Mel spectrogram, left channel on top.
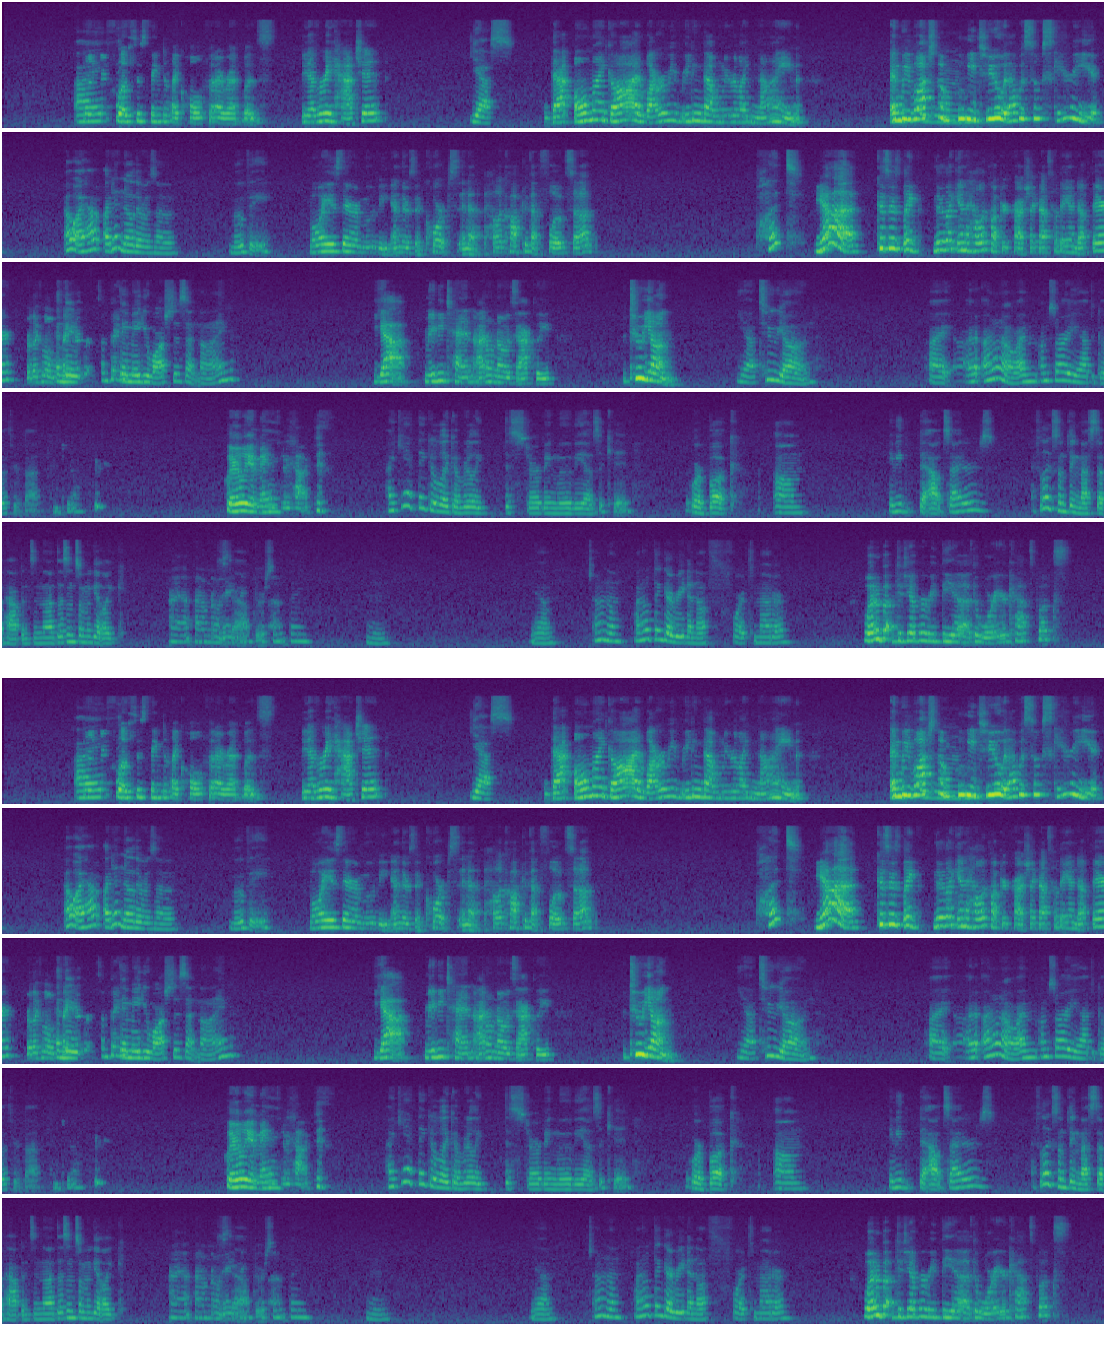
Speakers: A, on the right; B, on the right.
A: I
B: I
A: feel like the closest
B: think
A: thing to like holes that I read was, you ever read Hatchet?
B: yes.
A: That, oh my God, why were we reading that when we were like nine? And we watched
B: Cause um
A: the movie too. That was so scary.
B: oh, I have I didn't know there was a movie. <laughs>
A: Boy, is there a movie. And there's a corpse in a helicopter that floats up.
B: What?
A: Yeah. Because there's like, they're like in a helicopter crash. Like that's how they end up there, or like a little
B: And
A: plane
B: they
A: or something.
B: they made you watch this at nine?
A: Yeah, maybe 10. I don't know exactly. But too young.
B: Yeah, too young. I I, I don't know. I'm I'm sorry you had to go through that.
A: Thank you. Clearly, it made
B: I.
A: an impact. <laughs>
B: I can't think of like a really disturbing movie as a kid or book. Um, maybe th- The Outsiders. I feel like something messed up happens in that. Doesn't someone get like
A: I I don't know
B: stabbed
A: anything
B: or
A: about
B: something?
A: that.
B: Hmm. Yeah. I don't know. I don't think I read enough for it to matter.
A: What about, did you ever read the uh, the Warrior Cats books?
